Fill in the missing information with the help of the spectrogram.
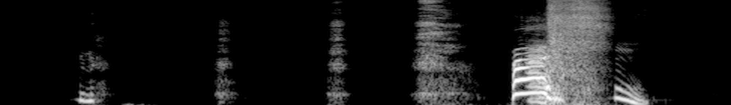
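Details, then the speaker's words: Male adult in a short sneezing fit, trying to muffle it in his sleeve: a few short catching breaths build to a loud, explosive sneeze, then a brief voiced sound; sneezing. "Okay. I'm gonna sneeze. I'm gonna. I'm gonna. I can't stop."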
